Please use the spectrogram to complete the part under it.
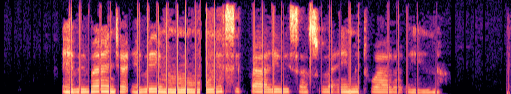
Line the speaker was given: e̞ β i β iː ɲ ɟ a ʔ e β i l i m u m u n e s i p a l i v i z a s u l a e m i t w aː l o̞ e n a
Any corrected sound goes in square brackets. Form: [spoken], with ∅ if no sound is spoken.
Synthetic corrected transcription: e̞ β i β [aː] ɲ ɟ a ʔ e β i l i m u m u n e s i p a l i [β] i [s] a s u l a e m i t w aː l o̞ e n a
